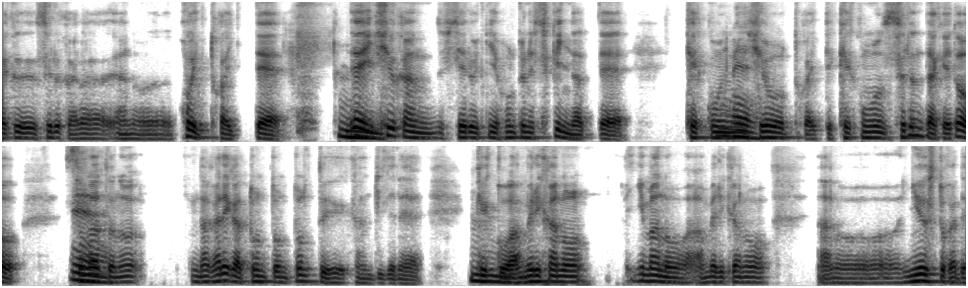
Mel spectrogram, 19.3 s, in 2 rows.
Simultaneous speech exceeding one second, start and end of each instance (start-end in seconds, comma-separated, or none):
none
